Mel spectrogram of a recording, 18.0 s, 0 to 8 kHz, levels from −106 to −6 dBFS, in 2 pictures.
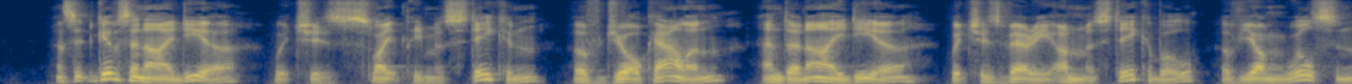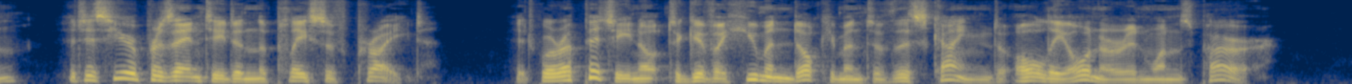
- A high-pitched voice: No, low, 110 Hz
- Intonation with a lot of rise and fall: Yes, wide, 6.5 semitones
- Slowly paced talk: No, average, 165 wpm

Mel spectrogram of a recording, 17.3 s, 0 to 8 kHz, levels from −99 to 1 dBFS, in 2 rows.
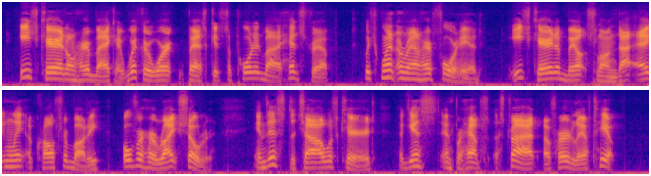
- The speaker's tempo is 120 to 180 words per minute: Yes, average, 155 wpm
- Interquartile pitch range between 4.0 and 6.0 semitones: Yes, average, 4.4 semitones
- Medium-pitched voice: Yes, medium, 155 Hz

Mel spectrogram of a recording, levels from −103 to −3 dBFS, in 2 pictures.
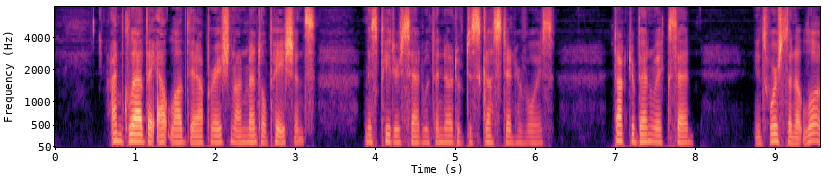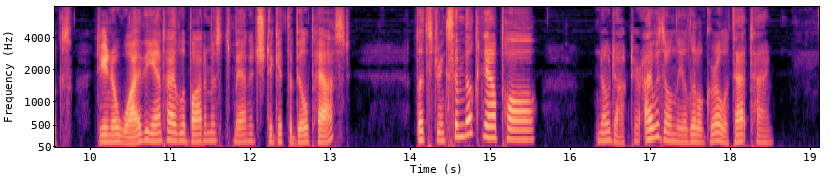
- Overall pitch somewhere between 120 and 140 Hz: No, medium, 150 Hz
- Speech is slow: No, average, 180 wpm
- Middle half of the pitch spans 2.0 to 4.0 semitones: Yes, average, 3.7 semitones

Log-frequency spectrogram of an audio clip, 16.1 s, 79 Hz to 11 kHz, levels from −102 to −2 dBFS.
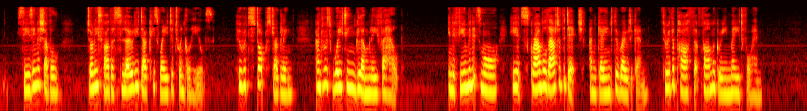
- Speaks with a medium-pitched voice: No, high, 200 Hz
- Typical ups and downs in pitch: Yes, average, 4.4 semitones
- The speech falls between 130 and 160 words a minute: No, average, 175 wpm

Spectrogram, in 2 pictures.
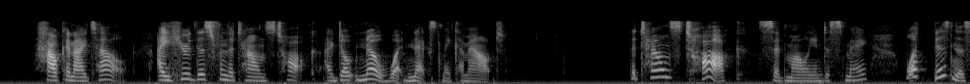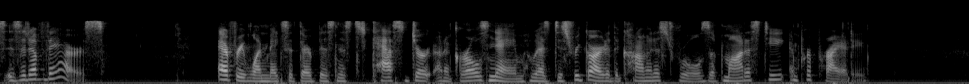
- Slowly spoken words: No, average, 175 wpm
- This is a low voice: No, medium, 170 Hz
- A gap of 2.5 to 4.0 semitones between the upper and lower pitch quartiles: No, wide, 5.4 semitones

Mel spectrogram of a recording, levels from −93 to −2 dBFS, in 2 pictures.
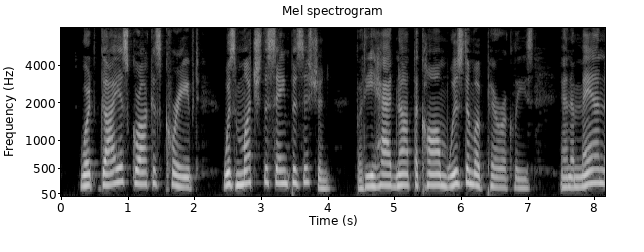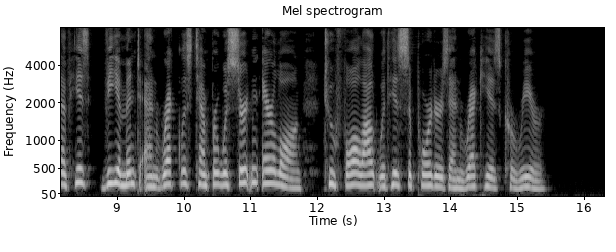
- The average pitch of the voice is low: No, high, 200 Hz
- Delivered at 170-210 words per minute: No, average, 150 wpm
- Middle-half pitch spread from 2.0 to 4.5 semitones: Yes, average, 3.8 semitones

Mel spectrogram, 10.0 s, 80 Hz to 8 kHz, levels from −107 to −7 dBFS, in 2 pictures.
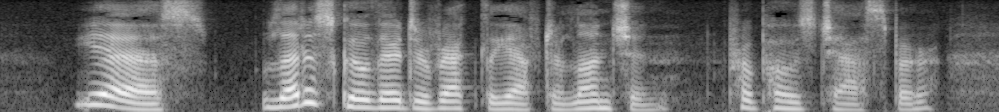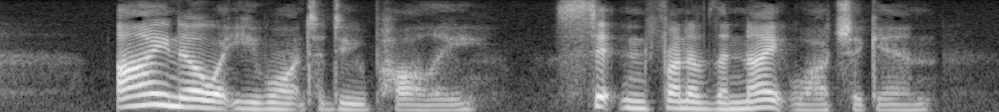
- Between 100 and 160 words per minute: Yes, average, 155 wpm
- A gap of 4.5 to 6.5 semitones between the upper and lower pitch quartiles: Yes, average, 4.8 semitones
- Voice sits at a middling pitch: Yes, medium, 175 Hz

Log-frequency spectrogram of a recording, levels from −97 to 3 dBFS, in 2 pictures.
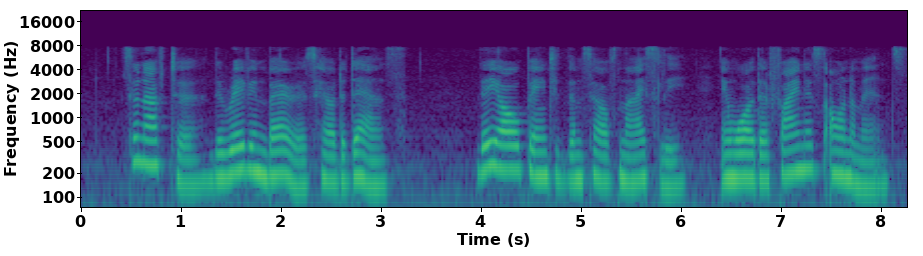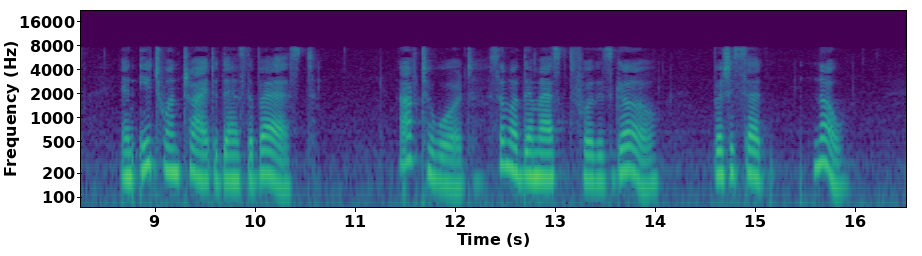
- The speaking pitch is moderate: Yes, medium, 180 Hz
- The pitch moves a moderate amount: Yes, average, 4.0 semitones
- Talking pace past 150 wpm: No, average, 140 wpm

